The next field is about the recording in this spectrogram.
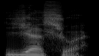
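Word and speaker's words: ישוע: del mesías Cristo Jesús el nombre real y la forma como se pronuncia el nombre de Jesús en el hebreo es yashua entonces lleva inmerso el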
